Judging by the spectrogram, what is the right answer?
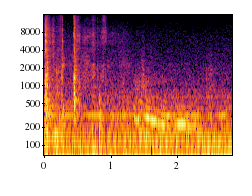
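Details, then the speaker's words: Stomach growling (borborygmi) in a hungry woman during a tarot reading: a few light clicks, then a low, drawn-out gurgling tone sliding in pitch. "that was my stomach."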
